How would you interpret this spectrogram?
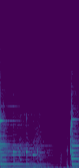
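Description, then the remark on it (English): A phone reminder chime plays, a soft, bright, bell-like tone that rings and fades, then a second chime sounds just as it dies away. No one speaks. “Is that your meditation reminder?”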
